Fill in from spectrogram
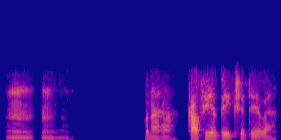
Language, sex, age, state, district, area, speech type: Sanskrit, male, 18-30, Karnataka, Uttara Kannada, rural, conversation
